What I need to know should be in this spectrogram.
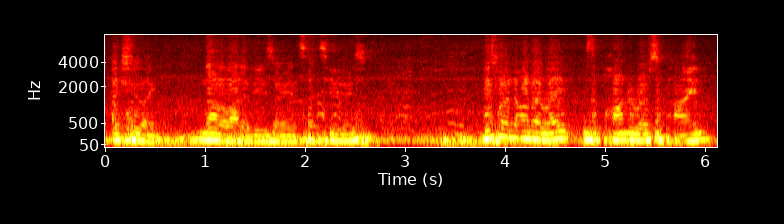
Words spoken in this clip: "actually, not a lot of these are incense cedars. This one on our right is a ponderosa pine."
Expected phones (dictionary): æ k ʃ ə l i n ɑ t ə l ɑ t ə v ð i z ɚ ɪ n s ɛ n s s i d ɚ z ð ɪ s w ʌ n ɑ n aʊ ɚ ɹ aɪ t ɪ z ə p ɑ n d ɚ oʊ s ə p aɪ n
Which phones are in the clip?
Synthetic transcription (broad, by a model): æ k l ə l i n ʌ t ə l ɑ t ə v ð i z ɚ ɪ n s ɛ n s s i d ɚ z ð ɪ s w ʌ n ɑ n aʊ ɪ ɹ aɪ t ɪ z ə p ɑ n d ɚ oʊ s ə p aɪ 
